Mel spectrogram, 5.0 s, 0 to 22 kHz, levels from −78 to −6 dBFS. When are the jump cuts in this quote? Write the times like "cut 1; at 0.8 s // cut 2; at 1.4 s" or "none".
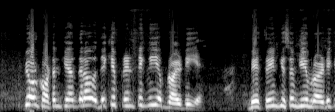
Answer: none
